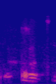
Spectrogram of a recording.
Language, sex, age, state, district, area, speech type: Sindhi, male, 45-60, Uttar Pradesh, Lucknow, rural, conversation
